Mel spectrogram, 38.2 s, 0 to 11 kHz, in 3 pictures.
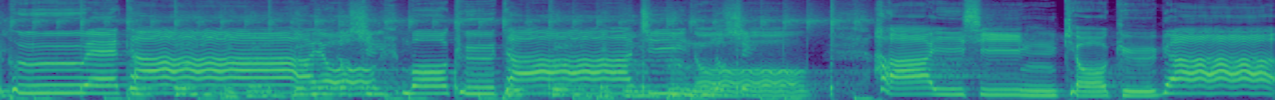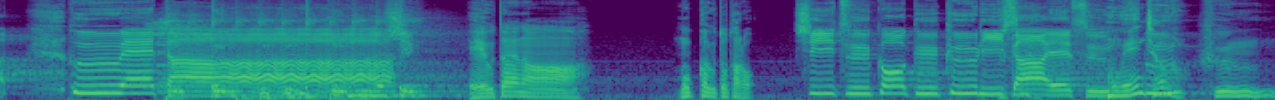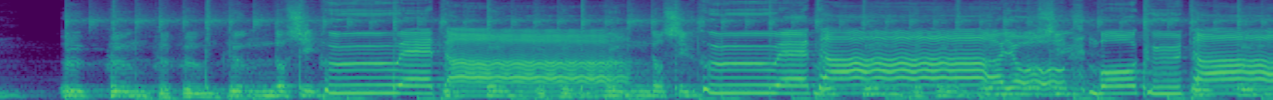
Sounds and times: Music: 0.0s - 11.0s, 13.3s - 17.4s, 26.1s - 38.2s
Speech: 17.4s - 18.6s, 19.5s - 20.3s, 23.7s - 24.6s.

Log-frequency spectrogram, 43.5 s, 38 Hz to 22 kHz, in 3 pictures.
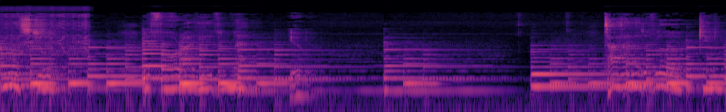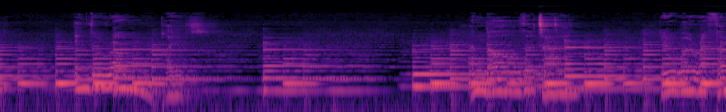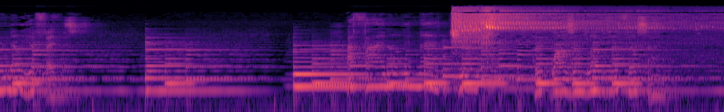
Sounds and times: Music: 0.0s - 43.5s.

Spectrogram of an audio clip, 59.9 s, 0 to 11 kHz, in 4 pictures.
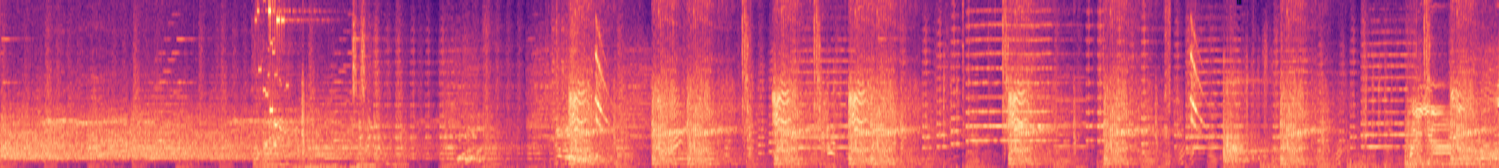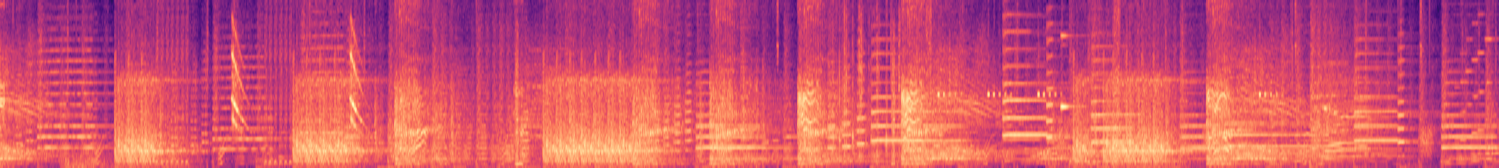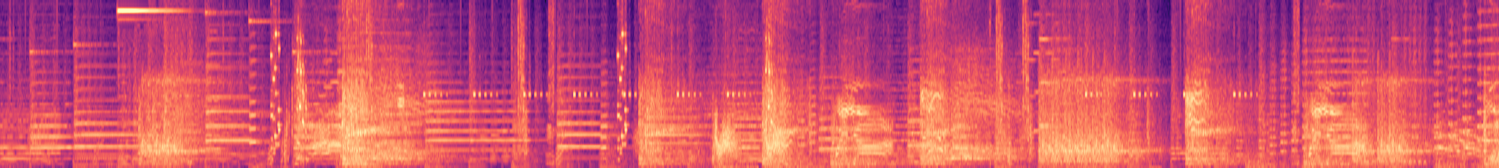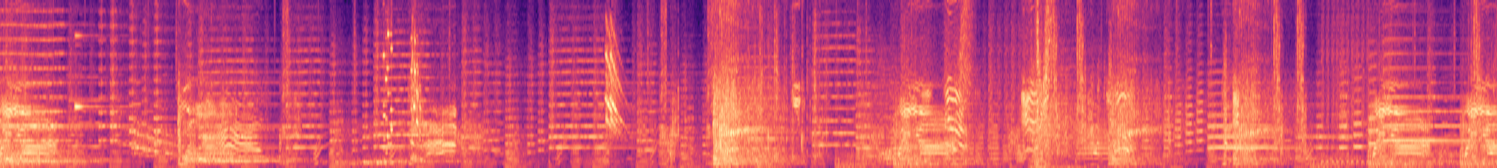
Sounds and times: Music: 0.0s - 59.9s
Smash, crash: 10.1s - 16.9s, 17.9s - 24.6s, 33.0s - 34.2s, 36.2s - 45.6s, 51.6s - 59.9s.

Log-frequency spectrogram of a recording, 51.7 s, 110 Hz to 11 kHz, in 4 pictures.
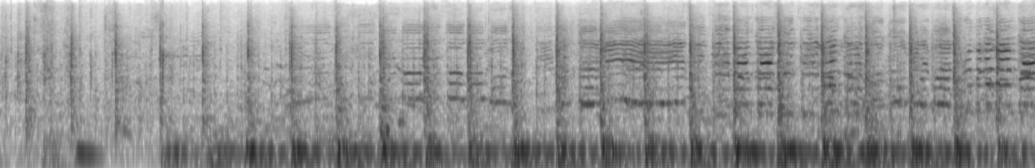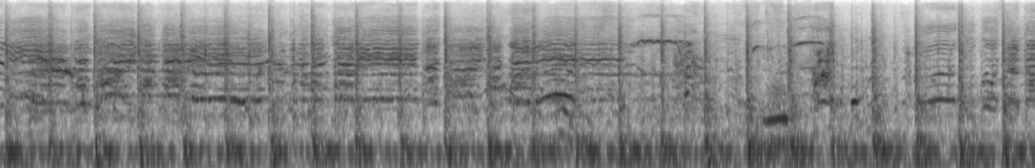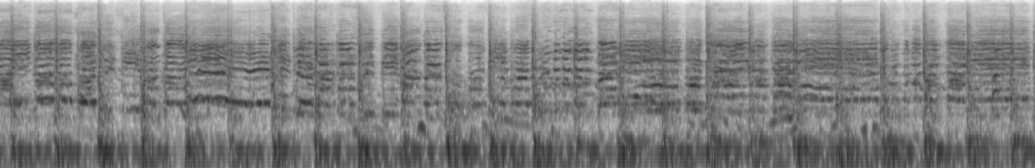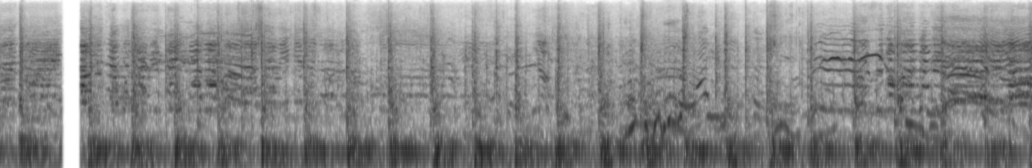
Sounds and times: Music: 0.0s - 51.7s.

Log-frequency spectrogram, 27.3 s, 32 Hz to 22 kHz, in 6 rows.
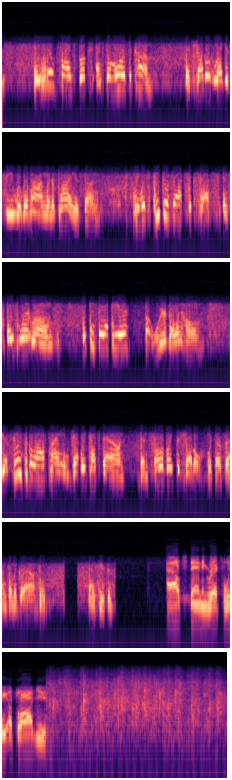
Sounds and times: Radio: 0.0s - 20.5s, 21.6s - 23.7s.

